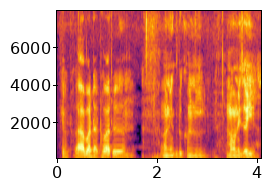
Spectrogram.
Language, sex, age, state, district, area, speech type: Bodo, male, 18-30, Assam, Baksa, rural, spontaneous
